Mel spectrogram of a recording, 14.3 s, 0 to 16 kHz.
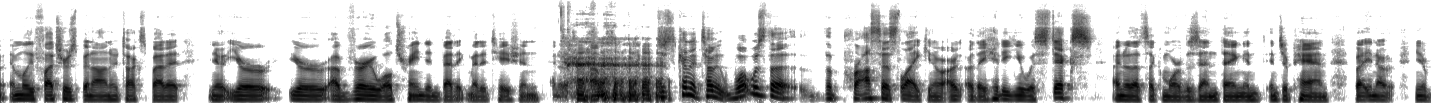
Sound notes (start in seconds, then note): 5.6 light laughs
